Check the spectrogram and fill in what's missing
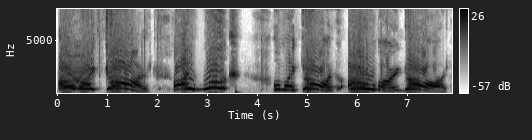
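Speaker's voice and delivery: high, drawn-out wails of alarm; freaked-out hollering; panicked yelling. Acted. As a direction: cry out in horror, stretching the words. Reacts in panic to hook.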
